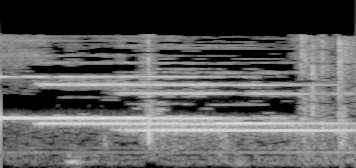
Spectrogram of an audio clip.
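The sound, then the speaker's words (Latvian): A parliament chamber bell rings before a vote on amendments to the veterinary medicine law, a loud, steady electric tone with a high sustained pitch and bright overtones, sounding alone for nearly three seconds with a faint murmur of the room behind. “Lūdzu zvanu.”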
